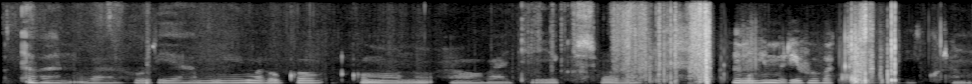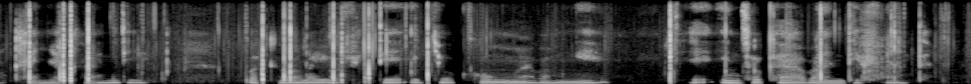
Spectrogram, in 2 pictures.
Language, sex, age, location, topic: Kinyarwanda, female, 18-24, Musanze, government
